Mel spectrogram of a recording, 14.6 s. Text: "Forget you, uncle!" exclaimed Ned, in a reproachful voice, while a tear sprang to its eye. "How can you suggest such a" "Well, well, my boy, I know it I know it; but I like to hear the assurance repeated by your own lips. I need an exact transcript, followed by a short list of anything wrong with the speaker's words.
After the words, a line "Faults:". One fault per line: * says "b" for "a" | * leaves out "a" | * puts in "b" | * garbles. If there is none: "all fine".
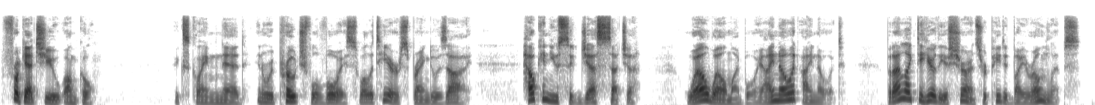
"Forget you, uncle!" exclaimed Ned, in a reproachful voice, while a tear sprang to his eye. "How can you suggest such a" "Well, well, my boy, I know it I know it; but I like to hear the assurance repeated by your own lips.
Faults:
* says "his" for "its"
